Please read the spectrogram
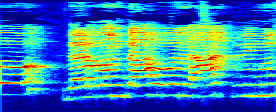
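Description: A high female voice singing or chanting in drawn-out held notes, with a short break about half a second in.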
